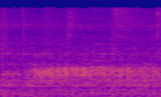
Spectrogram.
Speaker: Ayun, maririnig ninyo umaandar na po yung ating spin dryer machine.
